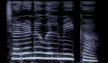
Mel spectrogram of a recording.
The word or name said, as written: ಚರಣವಲ್ಮೀಕ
